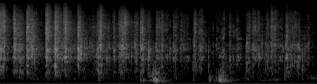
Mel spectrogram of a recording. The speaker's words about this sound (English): You know those pork scratching crackly poppy thingies? I'm going to pour the sherbet in and I'll give it a mix. Oh, this should be interesting.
